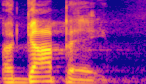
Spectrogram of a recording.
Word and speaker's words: agape: And the word that he uses for love there is an ancient Greek word pronounced agape.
